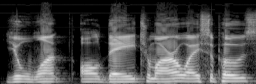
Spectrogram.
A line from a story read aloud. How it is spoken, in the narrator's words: said Scrooge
